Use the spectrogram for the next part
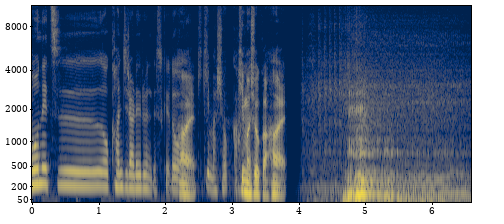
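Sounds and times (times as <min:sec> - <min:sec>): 
speech: 0:00.0 - 0:05.0
Porsche 911 car engine revving and idling: 0:04.2 - 0:06.5.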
